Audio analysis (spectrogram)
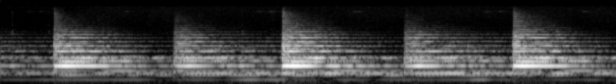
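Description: Church bells ring in a steady sequence of five strikes about a second apart, each a bright, resonant clang whose overtones linger and overlap, with a low hum sustained underneath and no voices.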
